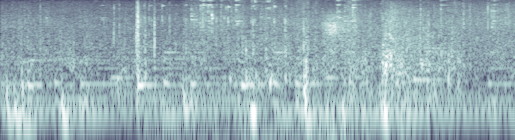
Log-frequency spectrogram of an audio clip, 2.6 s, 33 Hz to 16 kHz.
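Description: Horses' hooves clip-clop at a walk in Red Dead Redemption 2, an irregular run of soft, moderately close thuds over a quiet outdoor game backdrop.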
